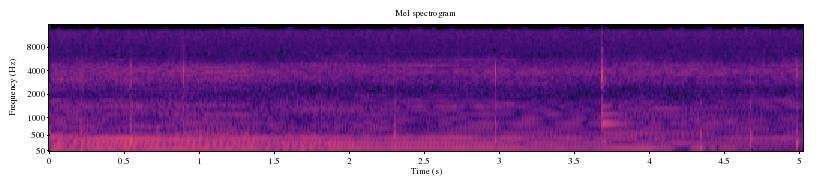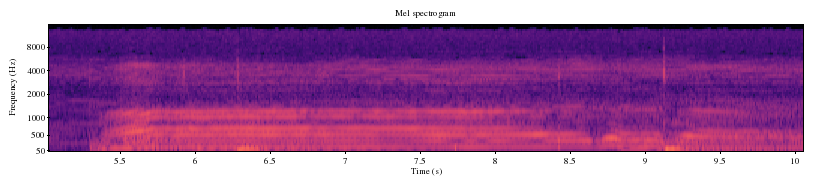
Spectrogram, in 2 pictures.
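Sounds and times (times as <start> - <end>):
man singing classical vocal: 0.0 - 4.0, 5.3 - 10.0
steady drone: 0.0 - 10.0
low accompaniment: 5.3 - 10.0.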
